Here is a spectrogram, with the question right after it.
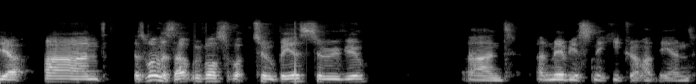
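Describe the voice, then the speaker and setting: A man at medium pitch with a Teesside accent, ordinary pitch variation, big swings in loudness, and long, frequent pauses. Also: moderate pace. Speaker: whisky and beer YouTuber. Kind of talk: casual chat. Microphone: bad internet connection, cutting out.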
